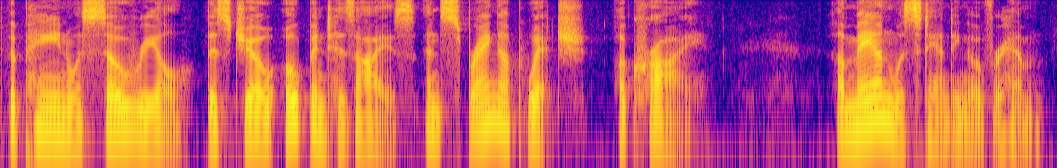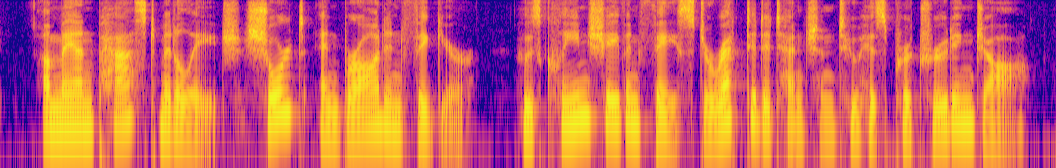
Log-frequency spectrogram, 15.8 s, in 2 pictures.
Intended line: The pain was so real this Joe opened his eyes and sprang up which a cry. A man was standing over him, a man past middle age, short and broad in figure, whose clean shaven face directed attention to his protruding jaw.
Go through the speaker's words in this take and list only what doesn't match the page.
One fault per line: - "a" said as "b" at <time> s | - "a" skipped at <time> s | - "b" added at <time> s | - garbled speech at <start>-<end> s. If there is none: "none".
none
